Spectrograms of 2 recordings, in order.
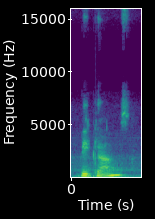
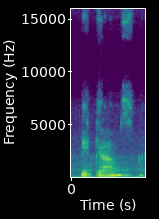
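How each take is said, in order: Both takes have the same delivery.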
